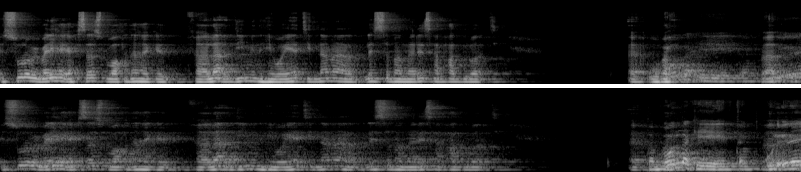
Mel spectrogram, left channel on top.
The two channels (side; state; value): both; normal; correlation -0.09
